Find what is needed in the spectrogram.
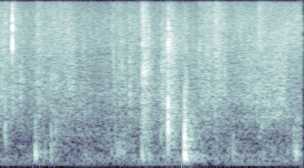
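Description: A horse's hooves knocking and shuffling on a rubber mat as it is turned around: a few separate steps, the loudest about one and a half seconds in.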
